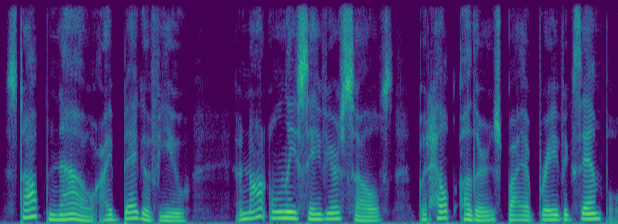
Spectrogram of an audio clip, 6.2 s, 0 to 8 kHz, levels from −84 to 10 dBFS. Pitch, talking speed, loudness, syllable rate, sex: 185 Hz, 175 wpm, -18 LUFS, 4.7 syllables/s, female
